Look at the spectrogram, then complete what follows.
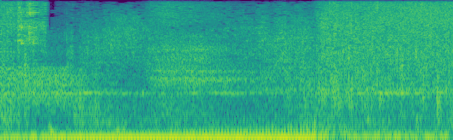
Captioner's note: metal squeaking; man breathing audibly; gravel crunching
